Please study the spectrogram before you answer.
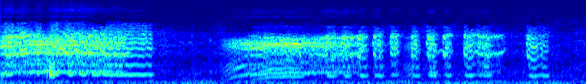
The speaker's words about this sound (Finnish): No se, tämä, siis tähän päätyy aina kesällä, kun tekee saunan jälkeen tikkumakkaraa, niin sieltä kuuluu tämä Härkälin työn kutsuääni, missä on poikaset ja emot eri paikoissa.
